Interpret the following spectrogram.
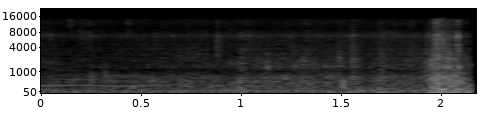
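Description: Faint, steady background noise with no clear event, and a faint low hum in the first half second.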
